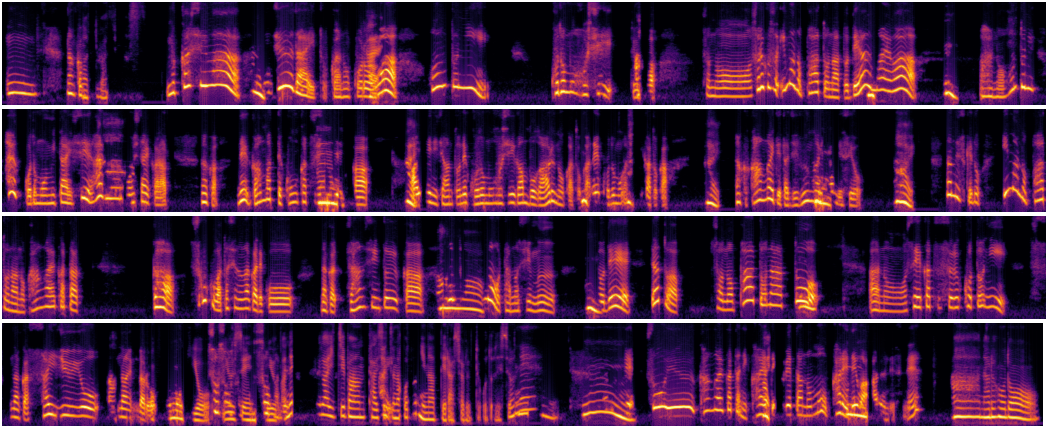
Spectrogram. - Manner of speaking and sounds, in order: distorted speech; other background noise
- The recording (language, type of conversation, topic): Japanese, advice, 不確実な未来への恐れとどう向き合えばよいですか？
